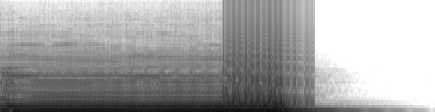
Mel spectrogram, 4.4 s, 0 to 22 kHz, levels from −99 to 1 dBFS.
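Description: From 2.22 s to 3.14 s, the music carries buffer tearing. A robotic buzz rattles at 86.1 Hz, which fits a 512-sample buffer. Writer and reader have slipped. About a tenth of each period holds audio roughly 20 ms stale, with hard joins.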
